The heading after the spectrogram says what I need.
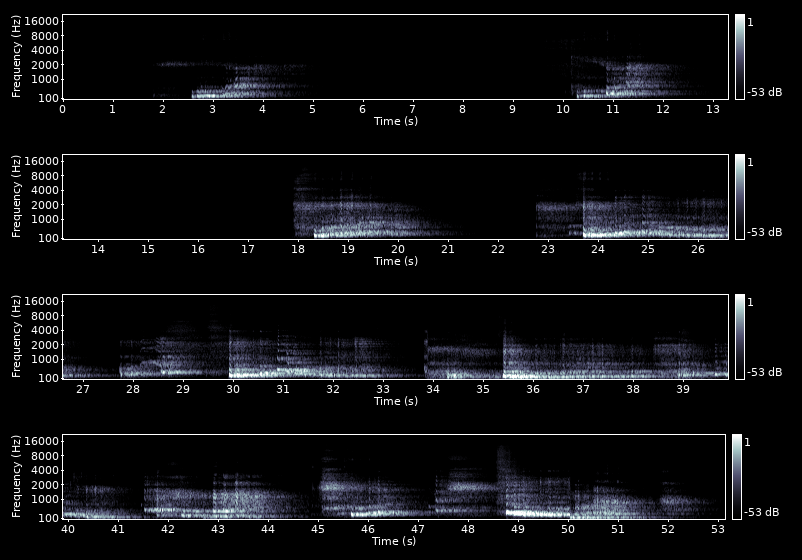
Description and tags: Insane Women Laughter
Insane Women's laughter edited with two low-pitched, demonic parts.
Demonic, InsaneWoman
